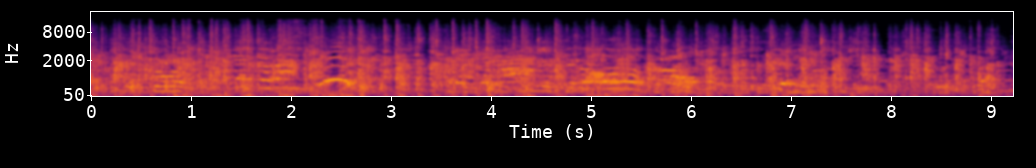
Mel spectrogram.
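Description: A crowd cheers and yells close by.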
